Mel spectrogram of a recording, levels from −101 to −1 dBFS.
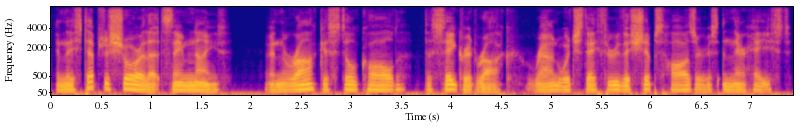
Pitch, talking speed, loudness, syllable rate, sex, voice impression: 105 Hz, 210 wpm, -19 LUFS, 4.9 syllables/s, male, masculine, adult-like, thick, tensed, powerful, soft, cool, calm, mature, friendly, reassuring, wild, lively, slightly kind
